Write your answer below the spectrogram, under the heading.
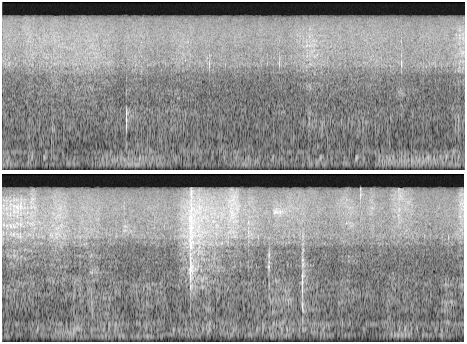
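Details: Pet cat purring while welcoming its owners home, glad to see them; a continuous low purr holds throughout, steady in rhythm, with scattered clicks, rustles and a brief sharp tap near the middle inside a small room.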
